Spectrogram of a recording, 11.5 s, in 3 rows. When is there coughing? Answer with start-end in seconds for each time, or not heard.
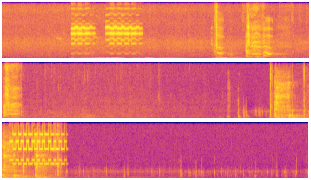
2.6-4.1, 6.7-8.3.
